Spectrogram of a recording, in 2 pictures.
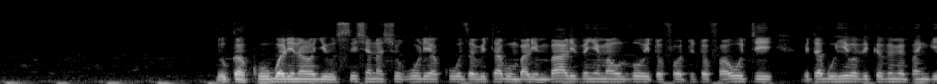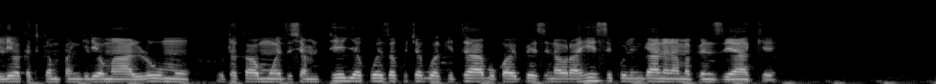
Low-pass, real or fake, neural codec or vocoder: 7.2 kHz; real; none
